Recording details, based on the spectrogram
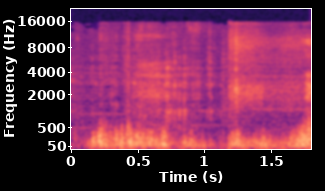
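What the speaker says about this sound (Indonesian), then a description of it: "Naik kuda kayak koboi." Horse walking on a trail up Mount Ararat in Turkey: several dull, close hoof thuds in a steady plodding rhythm, with wind and rustling in the background.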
